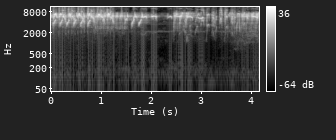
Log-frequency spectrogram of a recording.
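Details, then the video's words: Sunbird lure: a quick run of high, bouncing chirps, a short break, then sharper scattered twitters. "Suara Pikat Burung Kolibri Paling Manjur || Sogok Ontong Ribut"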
